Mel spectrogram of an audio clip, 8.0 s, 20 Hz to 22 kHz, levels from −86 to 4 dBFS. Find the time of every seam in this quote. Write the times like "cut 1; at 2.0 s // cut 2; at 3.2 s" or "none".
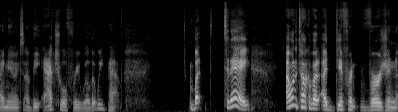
cut 1; at 2.2 s // cut 2; at 5.7 s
